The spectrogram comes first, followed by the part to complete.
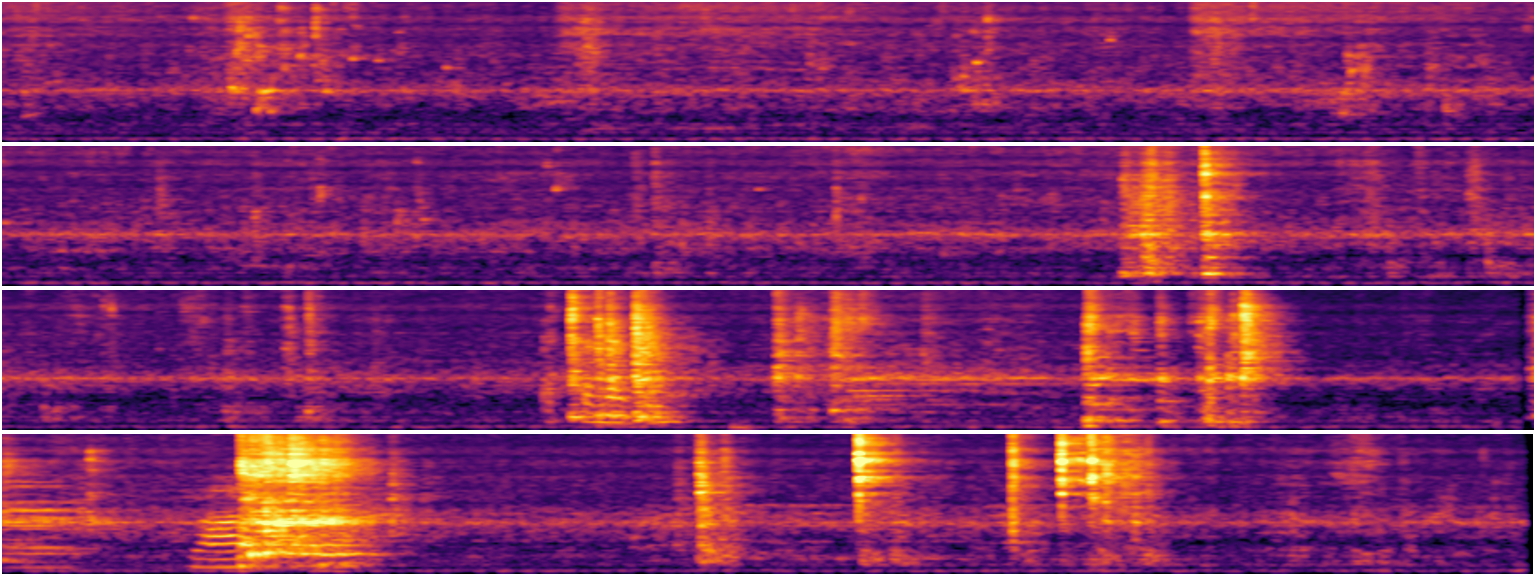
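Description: Kangkong (water spinach) cooking in a metal wok with a steady hiss, while a spatula scrapes and clanks against the pan several times in the second half.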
